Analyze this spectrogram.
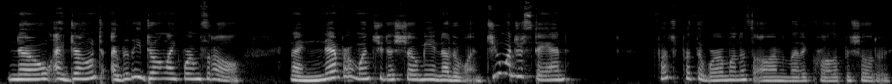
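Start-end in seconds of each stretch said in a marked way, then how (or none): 0.1-5.7 loud, firm mother's rebuke; stern scolding. Acted. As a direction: lay down the law. Mom scolds Fudge about worms.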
